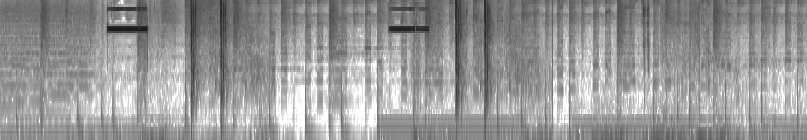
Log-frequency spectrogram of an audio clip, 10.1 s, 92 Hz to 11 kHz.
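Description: A shot timer beeps, and shortly after a Girsan MC28 SA 9mm pistol fires two quick shots about a third of a second apart. This happens twice, over background music with a steady bass line.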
